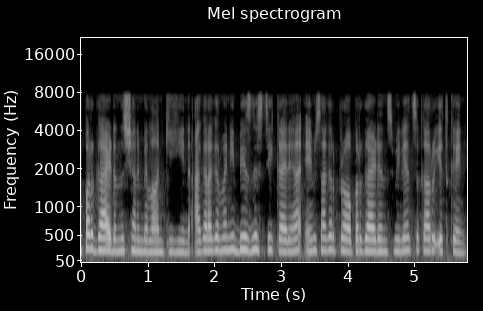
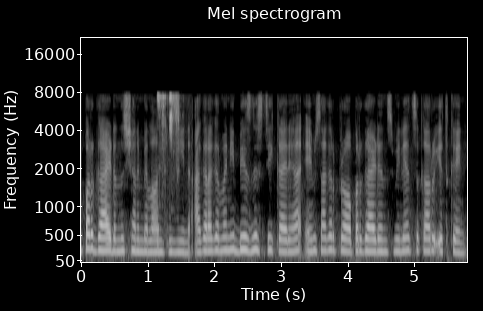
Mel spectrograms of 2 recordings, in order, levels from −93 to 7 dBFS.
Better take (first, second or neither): first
